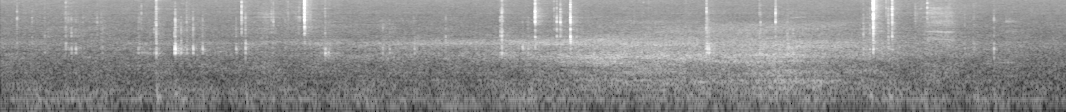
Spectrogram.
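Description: Small plastic parts click and tap as fingers work on a device.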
